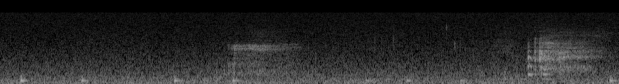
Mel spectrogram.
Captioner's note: sigh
